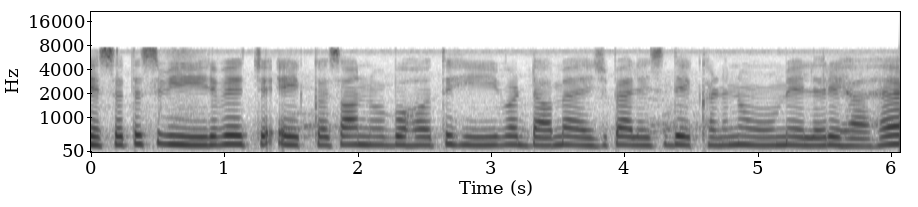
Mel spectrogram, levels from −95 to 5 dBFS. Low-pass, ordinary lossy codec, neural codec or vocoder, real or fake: 7.2 kHz; none; none; real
